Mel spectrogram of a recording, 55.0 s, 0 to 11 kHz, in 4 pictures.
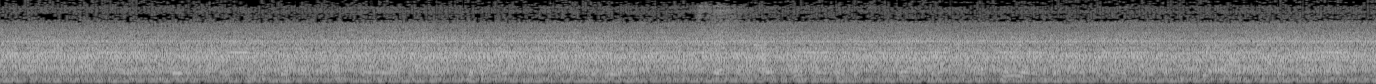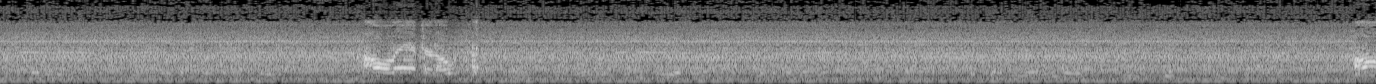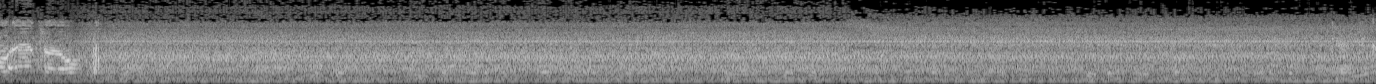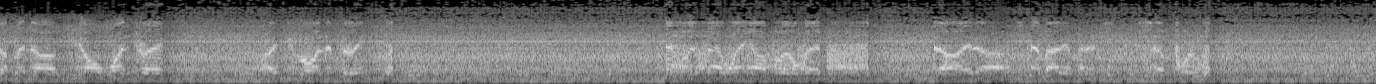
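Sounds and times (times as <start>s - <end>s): diesel engine running: 0.0s - 55.0s
voice over radio scanner: 0.8s - 29.2s, 30.0s - 43.0s, 43.6s - 53.6s.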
